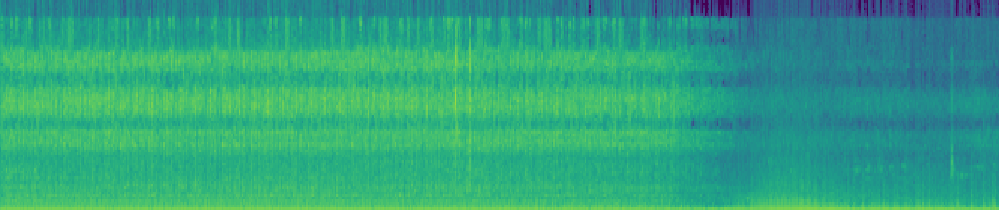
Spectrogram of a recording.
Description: This is just to show how an exhaust leak will sound like….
